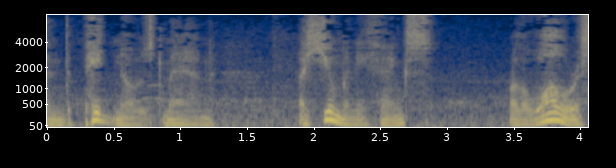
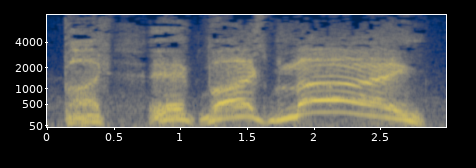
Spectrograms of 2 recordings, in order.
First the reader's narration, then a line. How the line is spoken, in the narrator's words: Mayo yells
